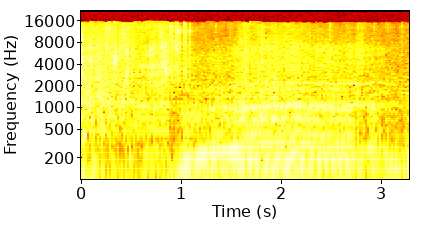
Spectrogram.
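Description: A car engine revs up and rises in pitch.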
